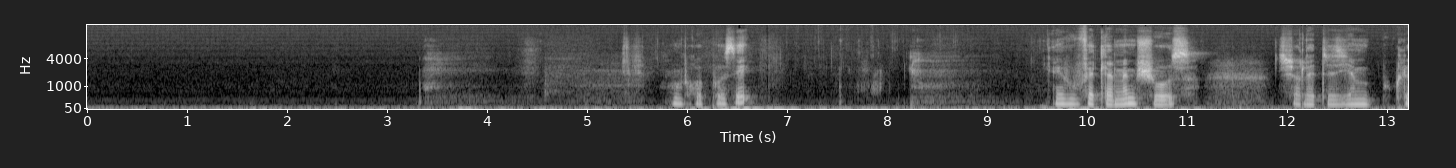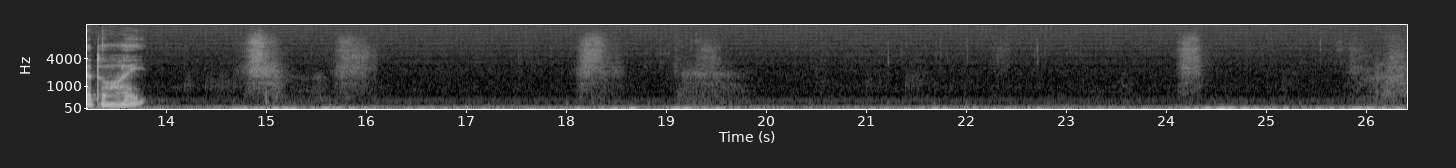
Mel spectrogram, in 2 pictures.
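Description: Small beads clink softly as fingers handle a beaded earring.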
